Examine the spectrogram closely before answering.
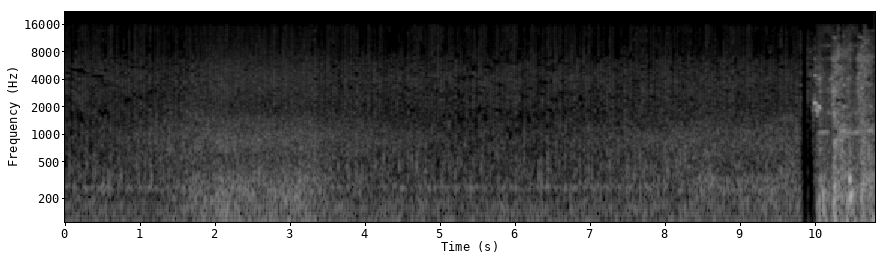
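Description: Footsteps patter quickly across grass.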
